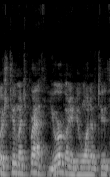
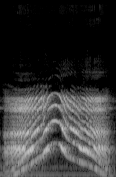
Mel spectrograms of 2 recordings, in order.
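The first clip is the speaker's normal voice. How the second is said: very high, loud focused ah; thin fast stream of air; much higher, louder focused squeak tone; laser beam of air; 9 dB louder than usual. Shown as a demonstration. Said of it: "that's a laser beam of air".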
